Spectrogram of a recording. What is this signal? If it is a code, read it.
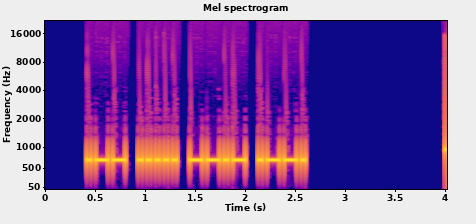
Morse code, heard as a keyed tone, about 28 wpm, 700 Hz. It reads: W5QP
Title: K1USN SST QSO Practice - 28wpm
